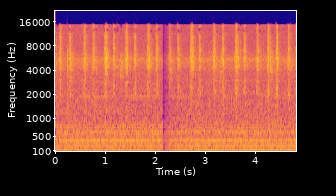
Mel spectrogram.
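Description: Homemade single-cylinder solenoid engine running: its iron-nail plunger and crankshaft contact switch make a rapid, even clicking, several clicks a second, over a steady electrical hum.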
